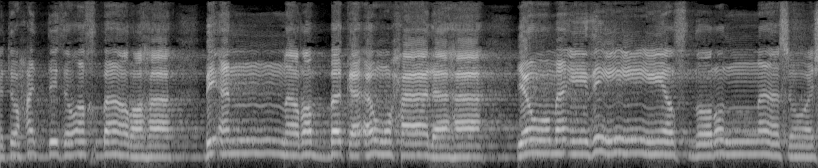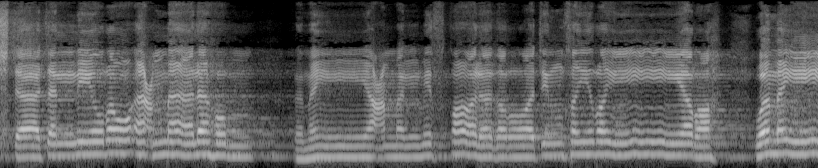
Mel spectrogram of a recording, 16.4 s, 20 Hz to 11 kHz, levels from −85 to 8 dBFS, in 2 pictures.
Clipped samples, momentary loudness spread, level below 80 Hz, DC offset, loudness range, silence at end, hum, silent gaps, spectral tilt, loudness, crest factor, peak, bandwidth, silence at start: under 0.1%; 9 LU; -64 dBFS; under 0.1%; 6 LU; 0 s; none; none; -3 dB/octave; -17 LUFS; 16 dB; -2 dBFS; 11 kHz; 0 s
